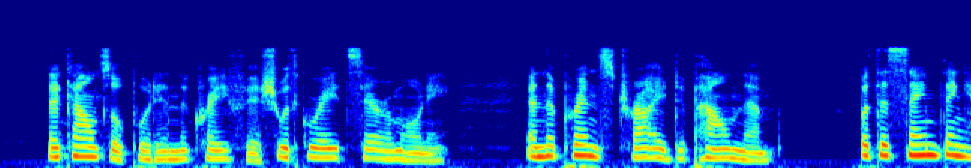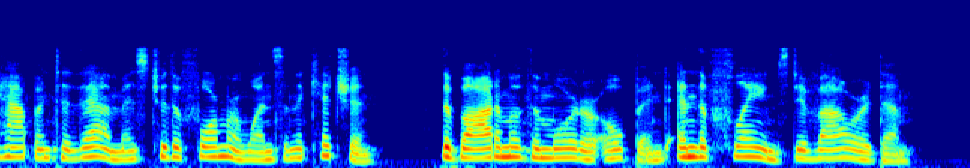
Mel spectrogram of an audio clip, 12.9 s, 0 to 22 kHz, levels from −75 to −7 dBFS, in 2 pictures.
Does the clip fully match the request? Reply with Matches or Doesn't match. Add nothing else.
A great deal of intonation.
Doesn't match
